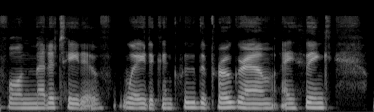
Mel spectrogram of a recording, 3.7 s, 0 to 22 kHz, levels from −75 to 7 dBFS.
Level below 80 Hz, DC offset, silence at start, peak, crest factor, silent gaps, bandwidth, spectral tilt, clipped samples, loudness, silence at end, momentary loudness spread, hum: -68 dBFS; under 0.1%; 0 s; -8 dBFS; 18 dB; none; 12.5 kHz; -5 dB/octave; under 0.1%; -24 LUFS; 0.1 s; 9 LU; none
